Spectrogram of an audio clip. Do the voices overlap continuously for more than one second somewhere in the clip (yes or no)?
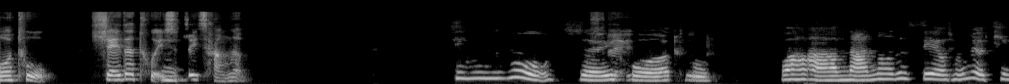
yes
